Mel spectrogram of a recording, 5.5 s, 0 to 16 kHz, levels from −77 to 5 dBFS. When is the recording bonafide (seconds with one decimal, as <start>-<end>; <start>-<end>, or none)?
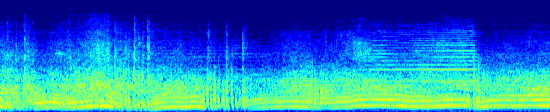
0.0-5.5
